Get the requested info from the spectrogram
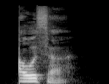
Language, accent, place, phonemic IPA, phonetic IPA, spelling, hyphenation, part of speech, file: German, Germany, Berlin, /ˈaʊ̯sɐ/, [ˈʔaʊ̯sɐ], außer, au‧ßer, preposition / conjunction, De-außer.ogg
- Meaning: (preposition) 1. except; besides; apart from 2. out of 3. beside oneself; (conjunction) except; referring to a following clause or adverb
